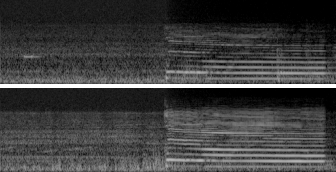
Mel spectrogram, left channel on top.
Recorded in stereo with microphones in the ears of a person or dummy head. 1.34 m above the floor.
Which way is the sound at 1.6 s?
55° right (ahead or behind).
